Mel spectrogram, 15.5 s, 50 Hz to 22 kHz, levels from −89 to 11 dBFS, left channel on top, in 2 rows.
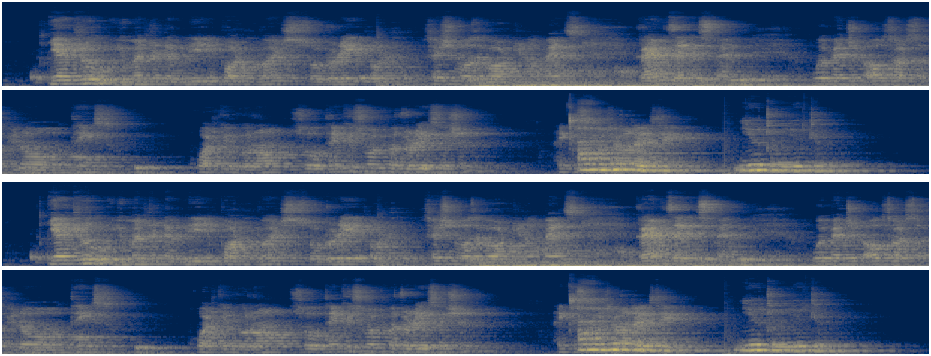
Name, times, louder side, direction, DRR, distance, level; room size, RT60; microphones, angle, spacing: voice 1, 0.2-8.6 9.3-11.6 12.3-13.4, right 1 dB, 55° right, -5 dB, 0.6 m, -29 dB
sound 1, 3.1-9.0 10.6-11.2 13.7-13.8, equal, 35° left, 0.4 m, -29 dB
voice 2, 12.5-13.2 13.8-14.7, equal, 85° left, -5 dB, 1.2 m, -20 dB
3.2 x 2.8 x 2.5 m, 1.1 s
head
